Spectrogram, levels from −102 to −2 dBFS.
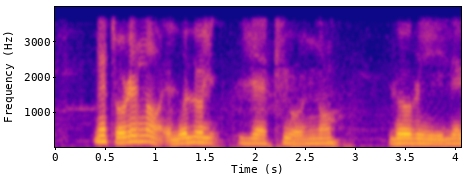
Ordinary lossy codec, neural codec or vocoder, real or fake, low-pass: none; codec, 16 kHz in and 24 kHz out, 1.1 kbps, FireRedTTS-2 codec; fake; 3.6 kHz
